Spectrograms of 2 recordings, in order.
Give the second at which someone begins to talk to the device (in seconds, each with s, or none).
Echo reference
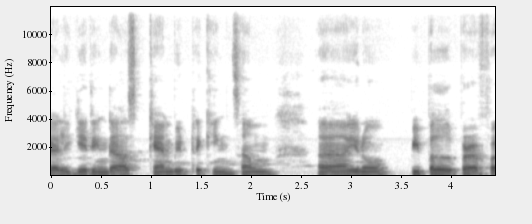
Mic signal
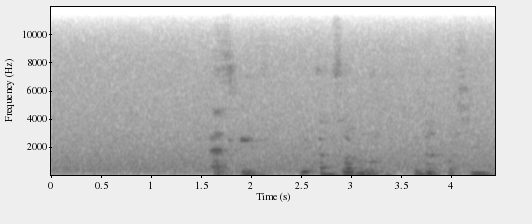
1.6 s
